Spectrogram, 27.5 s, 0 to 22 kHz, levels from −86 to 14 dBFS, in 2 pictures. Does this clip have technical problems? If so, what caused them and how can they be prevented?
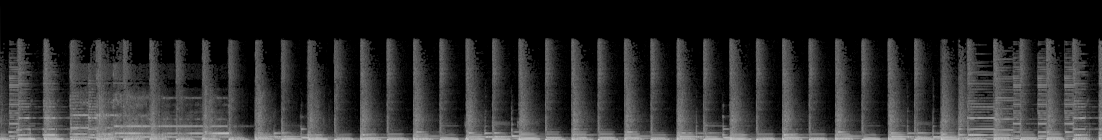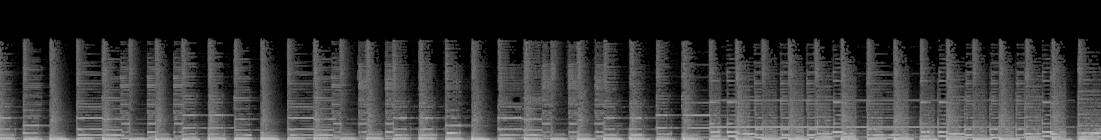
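Yes. From 0.84 to 4.31 s and again from 18.18 to 23.23 s the sound turns rough and muffled, consistent with a call bitrate drop to roughly 13 and 16 kbps. The encoder coded coarsely and trimmed high frequencies for about 3 s each time. Smoothing bandwidth estimation and setting a higher minimum bitrate would prevent it.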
